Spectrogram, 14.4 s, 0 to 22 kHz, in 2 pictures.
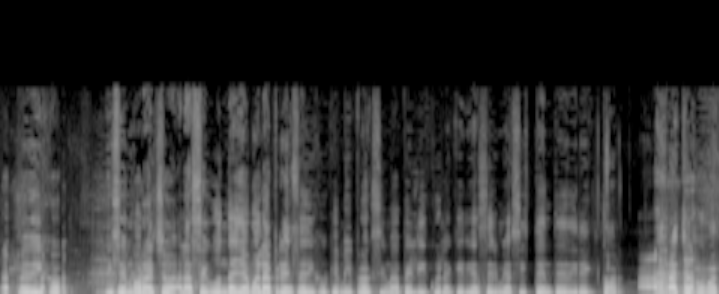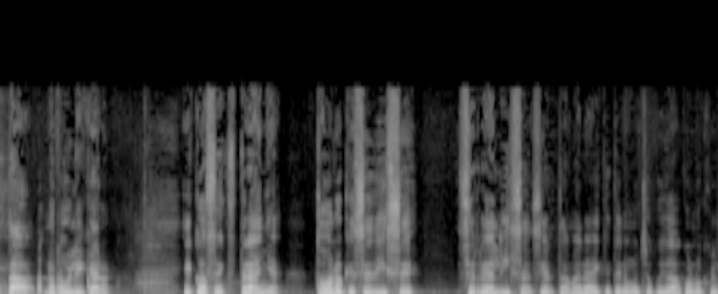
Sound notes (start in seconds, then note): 6.5 ríen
